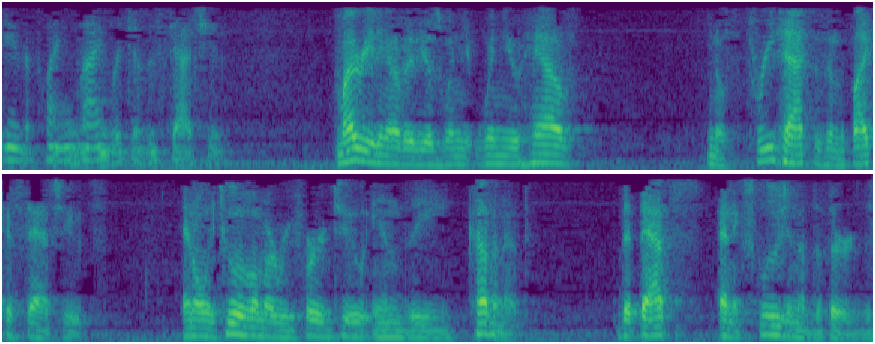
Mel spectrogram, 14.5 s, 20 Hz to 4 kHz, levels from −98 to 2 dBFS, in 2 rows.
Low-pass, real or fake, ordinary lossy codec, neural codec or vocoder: 3.6 kHz; real; MP3, 16 kbps; none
